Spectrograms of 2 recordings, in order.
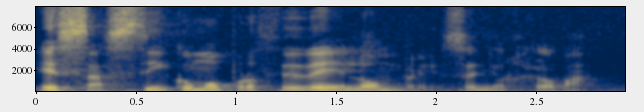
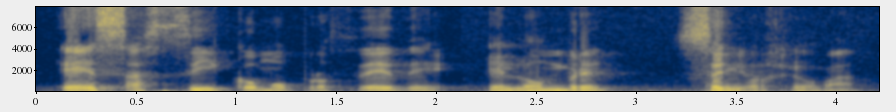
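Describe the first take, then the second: First: It is said as a falling statement. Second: It is said as a rising question.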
